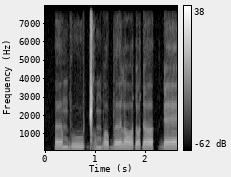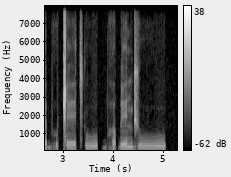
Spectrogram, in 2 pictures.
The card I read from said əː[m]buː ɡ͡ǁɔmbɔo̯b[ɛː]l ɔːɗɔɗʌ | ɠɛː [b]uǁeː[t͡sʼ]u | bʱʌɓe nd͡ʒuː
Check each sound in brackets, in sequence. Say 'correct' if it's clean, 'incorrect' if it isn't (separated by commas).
correct, incorrect, incorrect, correct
